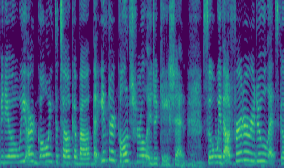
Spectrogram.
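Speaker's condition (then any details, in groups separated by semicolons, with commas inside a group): No condition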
